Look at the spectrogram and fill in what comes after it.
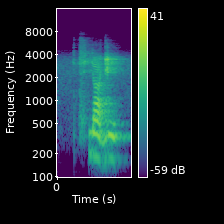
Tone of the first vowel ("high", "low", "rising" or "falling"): falling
